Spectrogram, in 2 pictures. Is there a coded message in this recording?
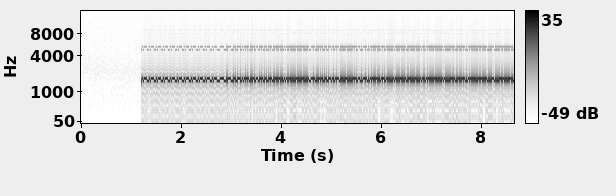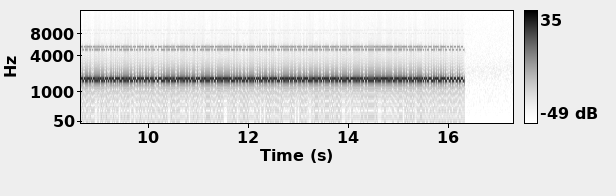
Yes: NAVTEX (SITOR-B), 100 baud, 170 Hz shift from 1.2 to 16.3 s, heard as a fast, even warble, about 1700 Hz centre. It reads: ZCZC EL70 NAV WARNING 348. WRECK IN PSN 19-39S 026-08W. WIDE BERTH REQUESTED.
